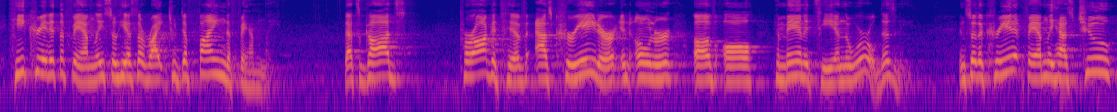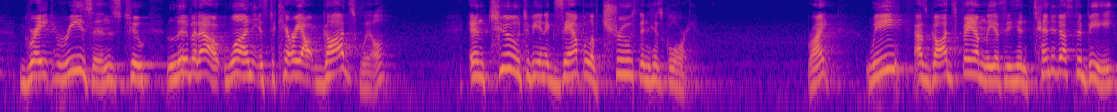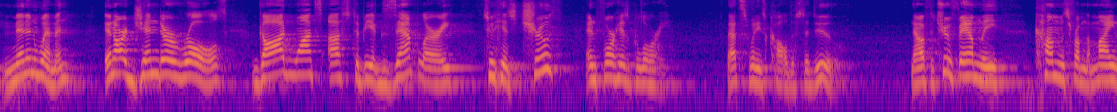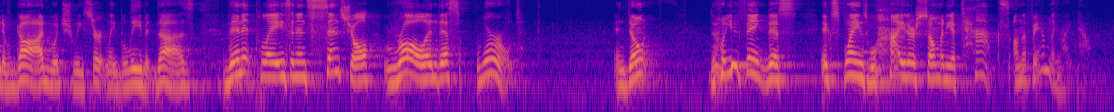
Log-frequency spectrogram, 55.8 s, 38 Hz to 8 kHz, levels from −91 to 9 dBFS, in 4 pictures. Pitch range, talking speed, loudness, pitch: 165-215 Hz, 150 wpm, -28 LUFS, 185 Hz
